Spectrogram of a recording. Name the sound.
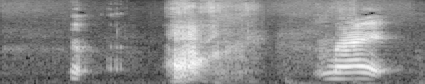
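a sneeze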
